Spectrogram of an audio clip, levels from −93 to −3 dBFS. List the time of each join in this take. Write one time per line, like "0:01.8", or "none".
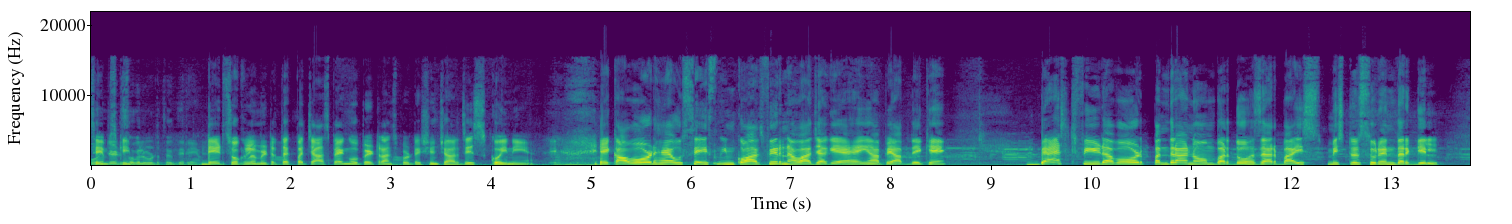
0:04.8

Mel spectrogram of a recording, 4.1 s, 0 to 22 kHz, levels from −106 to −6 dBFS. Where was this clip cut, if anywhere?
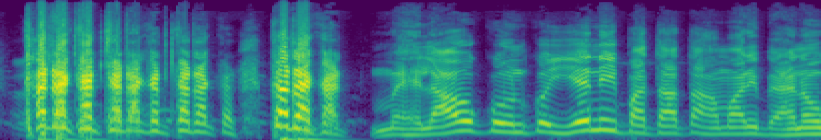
0:01.8

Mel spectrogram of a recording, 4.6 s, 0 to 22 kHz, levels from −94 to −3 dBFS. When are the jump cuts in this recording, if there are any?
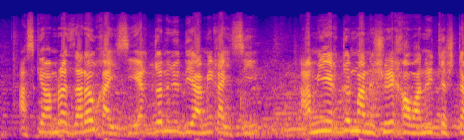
none

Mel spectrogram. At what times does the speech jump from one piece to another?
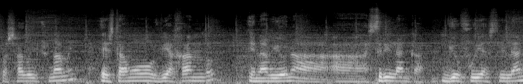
none

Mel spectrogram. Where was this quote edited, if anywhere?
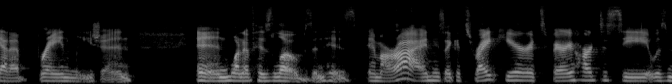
none

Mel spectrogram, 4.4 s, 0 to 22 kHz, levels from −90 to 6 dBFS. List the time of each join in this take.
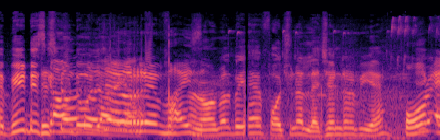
0:02.0

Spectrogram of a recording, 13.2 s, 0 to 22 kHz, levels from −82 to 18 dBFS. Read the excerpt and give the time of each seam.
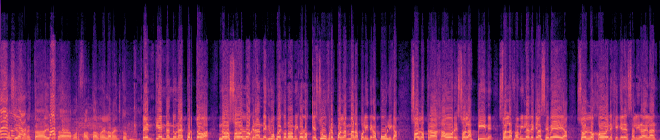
0:02.7

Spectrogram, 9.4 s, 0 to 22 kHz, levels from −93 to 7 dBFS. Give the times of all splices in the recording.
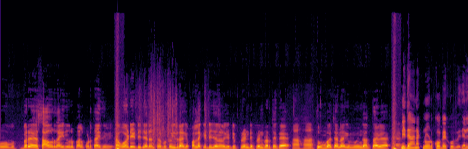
0:02.3
0:07.8

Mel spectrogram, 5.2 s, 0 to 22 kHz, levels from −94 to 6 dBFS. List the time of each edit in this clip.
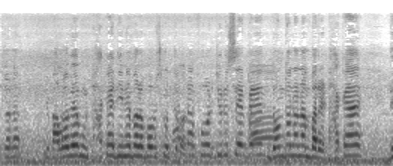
0:02.7

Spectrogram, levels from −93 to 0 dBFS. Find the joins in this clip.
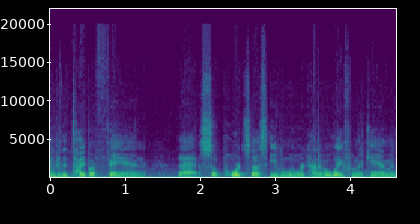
none

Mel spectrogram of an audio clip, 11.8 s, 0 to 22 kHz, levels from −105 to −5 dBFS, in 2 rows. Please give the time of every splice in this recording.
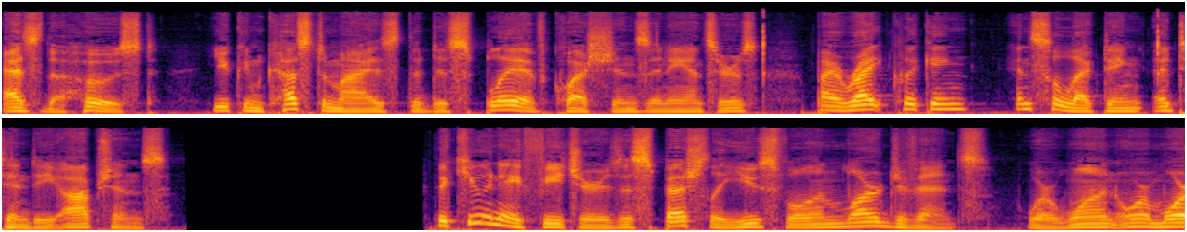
none

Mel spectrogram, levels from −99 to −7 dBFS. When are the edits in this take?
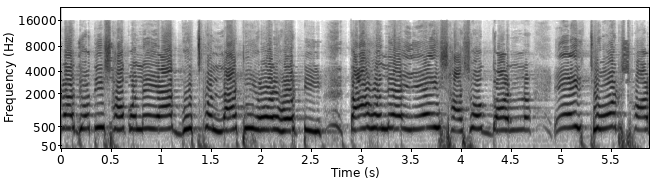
none

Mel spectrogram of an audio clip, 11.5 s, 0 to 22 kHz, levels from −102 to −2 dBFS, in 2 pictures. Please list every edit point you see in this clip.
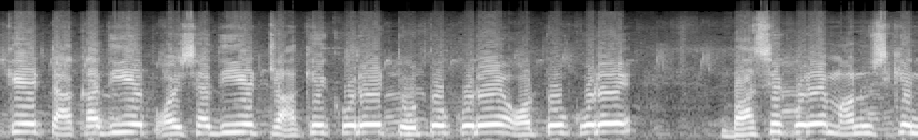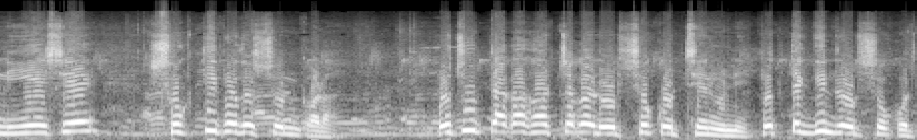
none

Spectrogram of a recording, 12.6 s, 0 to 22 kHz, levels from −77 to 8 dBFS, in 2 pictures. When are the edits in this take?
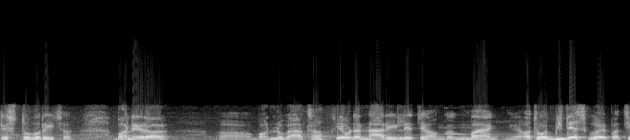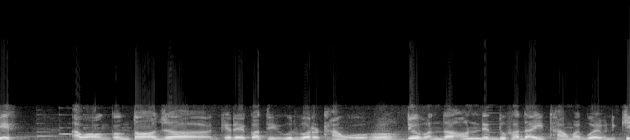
0:03.4

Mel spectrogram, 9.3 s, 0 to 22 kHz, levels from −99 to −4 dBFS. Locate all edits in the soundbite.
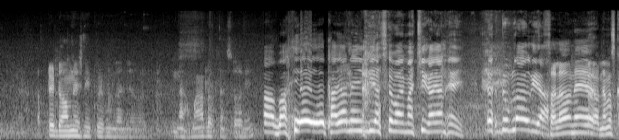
0:04.0

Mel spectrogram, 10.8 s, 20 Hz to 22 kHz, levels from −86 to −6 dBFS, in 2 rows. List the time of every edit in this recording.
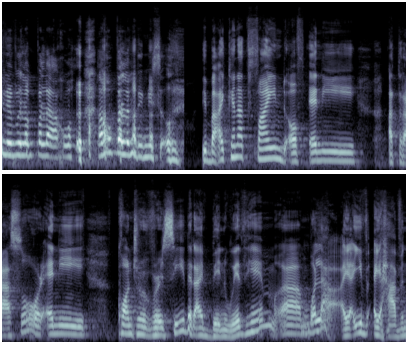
0:02.4

